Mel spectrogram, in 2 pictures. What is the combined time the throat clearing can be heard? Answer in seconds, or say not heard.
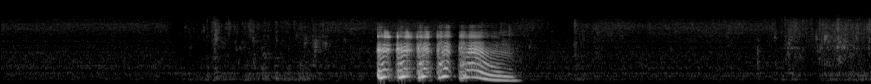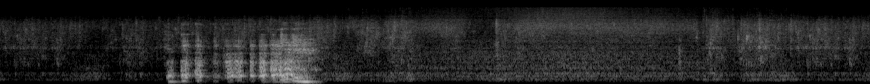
3 s.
